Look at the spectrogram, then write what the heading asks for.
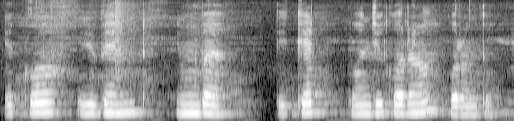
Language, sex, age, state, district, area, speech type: Odia, female, 18-30, Odisha, Mayurbhanj, rural, read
